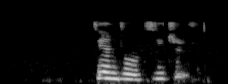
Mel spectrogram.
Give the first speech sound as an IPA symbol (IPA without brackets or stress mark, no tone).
t͡ɕ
